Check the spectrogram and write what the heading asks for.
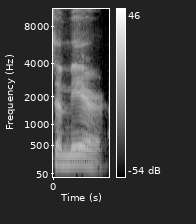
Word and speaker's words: Amir: Amar, say your name for me, because I'm probably saying it wrong. – You're good, Joe. It's Amir. Amir Agoora.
